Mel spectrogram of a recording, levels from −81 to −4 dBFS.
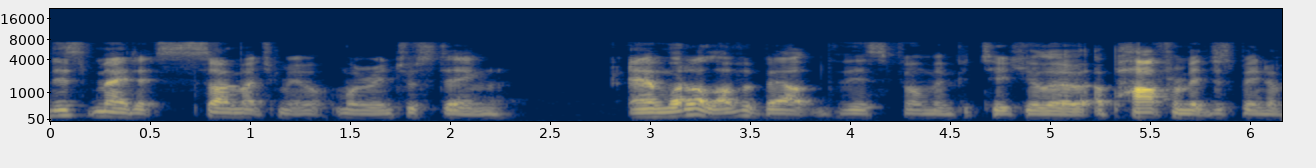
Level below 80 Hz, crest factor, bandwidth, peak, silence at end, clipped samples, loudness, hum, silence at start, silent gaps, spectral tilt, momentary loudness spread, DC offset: -76 dBFS; 26 dB; 7.8 kHz; 0 dBFS; 0 s; under 0.1%; -26 LUFS; none; 0 s; none; -3 dB/octave; 19 LU; under 0.1%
